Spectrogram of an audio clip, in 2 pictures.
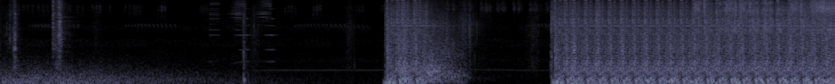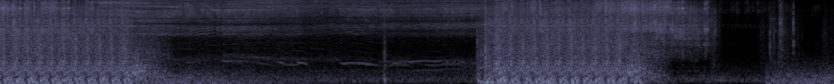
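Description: Automatic turret fire in the video game Empyrion Galactic Survival bursts in long, loud, dense volleys of rapid shots, broken by short pauses and quieter stretches.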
